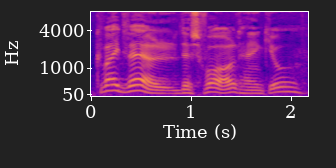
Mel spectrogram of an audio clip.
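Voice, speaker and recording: An actor playing an earnest, devout pastor with a hesitant manner in a radio drama. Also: male voice, medium pitch, animated, darkish tone. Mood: polite, awkward. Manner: hesitant, halting in polite talk. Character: earnest, devout German-born male pastor, married.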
